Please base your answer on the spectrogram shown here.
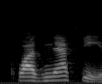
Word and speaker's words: Kwasniewski: you're going to love our guest tonight dylan kwasniewski is how he pronounces his name he'll be calling in just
